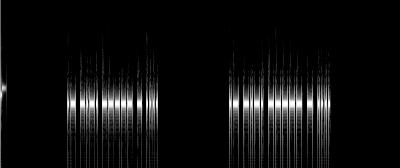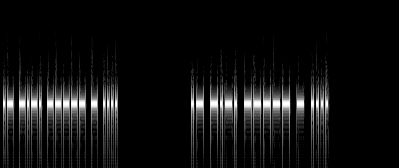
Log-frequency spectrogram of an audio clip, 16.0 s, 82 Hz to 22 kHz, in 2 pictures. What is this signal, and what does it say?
Morse code, heard as a keyed tone, about 33 wpm, 700 Hz. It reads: AC0TH AC0TH AC0TH AC0TH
